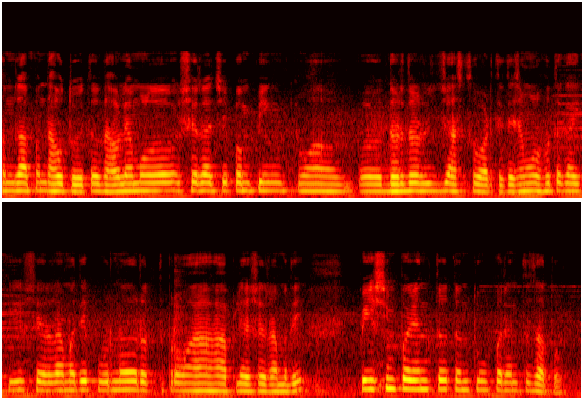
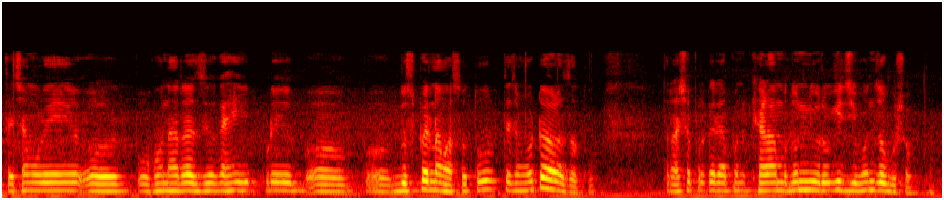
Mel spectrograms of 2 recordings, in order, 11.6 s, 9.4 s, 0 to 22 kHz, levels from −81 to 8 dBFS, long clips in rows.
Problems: constant background noise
